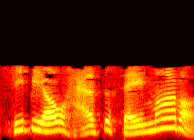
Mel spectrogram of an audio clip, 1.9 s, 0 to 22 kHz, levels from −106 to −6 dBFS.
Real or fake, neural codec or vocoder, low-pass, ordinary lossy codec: fake; codec, 16 kHz, 2 kbps, FunCodec, trained on Chinese and English, 25 frames a second; 3.6 kHz; MP3, 16 kbps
